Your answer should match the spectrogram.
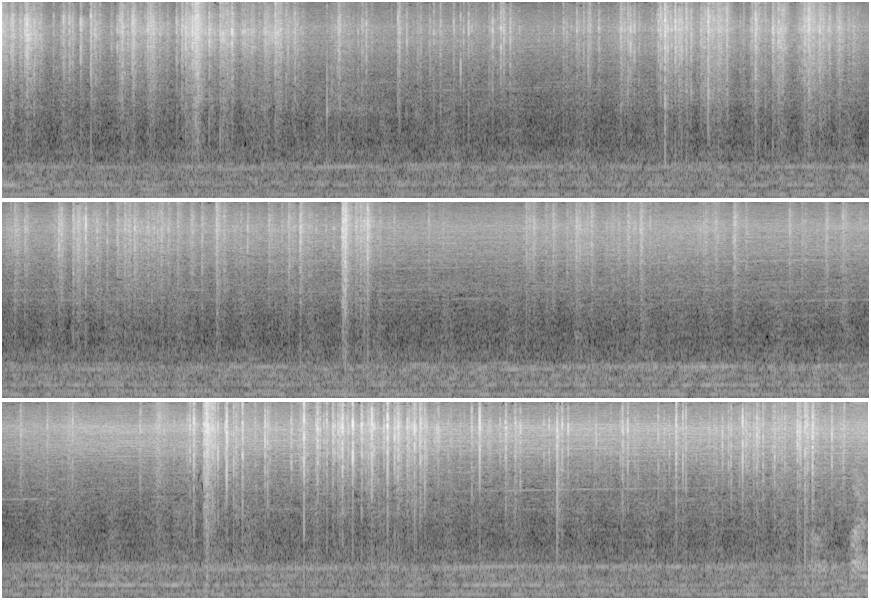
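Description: Paper envelope crinkling and rustling as an African grey parrot handles and rolls it with its beak and foot, with a busier, louder stretch of crackling a little past the middle, over a steady background hum.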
